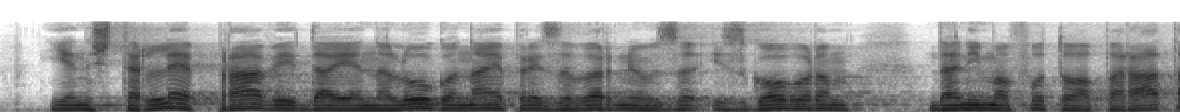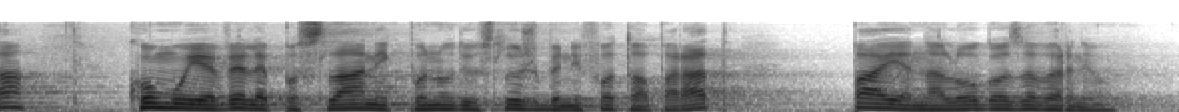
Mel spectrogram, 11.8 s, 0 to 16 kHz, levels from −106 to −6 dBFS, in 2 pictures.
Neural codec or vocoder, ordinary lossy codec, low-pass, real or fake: none; none; 7.2 kHz; real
